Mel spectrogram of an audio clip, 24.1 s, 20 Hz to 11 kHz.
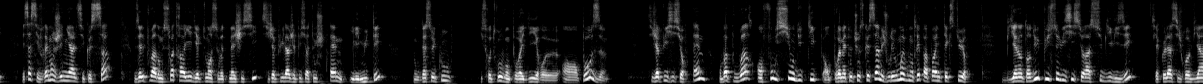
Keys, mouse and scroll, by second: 0.5-0.9 scroll down 3, 0.9-6.4 middle drag, 6.4 m, 7.4-8.9 middle drag, 8.9 Tab, 9.3-13.6 middle drag, 13.6 m, 14.1-15.3 middle drag, 15.3-15.7 scroll up 4, 15.7-16.1 scroll down 3, 16.1-24.0 middle drag.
